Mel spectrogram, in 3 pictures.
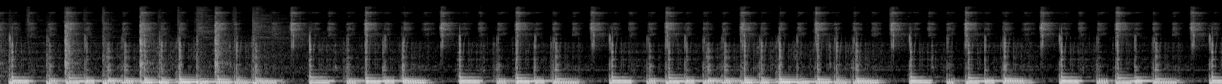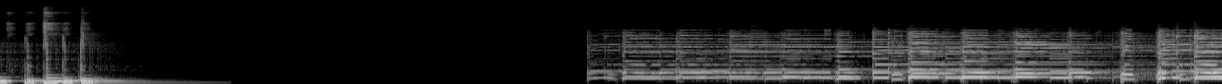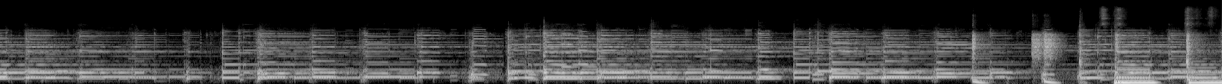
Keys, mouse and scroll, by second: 0.9 F1, 1.3 click, 1.8-2.2 scroll down 2, 3.1 KP_Subtract, 4.9 click, 6.1 ctrl+shift+click, 10.7 click, 12.3 click, 12.8 click, 13.8-17.3 drag, 17.8 click, 18.8 scroll down 2, 20.2 KP_Subtract, 21.2 KP_Add, 26.9 click, 28.5 click, 30.1 click, 33.9 click, 35.0 click.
